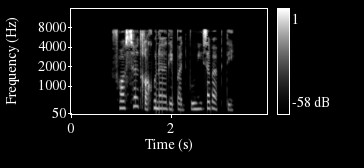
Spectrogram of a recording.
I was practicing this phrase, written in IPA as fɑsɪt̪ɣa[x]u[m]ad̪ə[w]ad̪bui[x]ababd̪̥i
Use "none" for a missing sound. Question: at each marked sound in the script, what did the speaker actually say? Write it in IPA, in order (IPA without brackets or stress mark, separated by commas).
x, n, b, s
